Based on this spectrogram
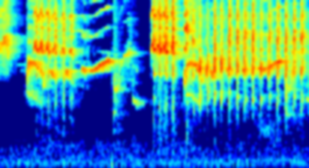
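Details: Oriental magpie-robin producing loud 'konslet' rough rapid fire like a sewing machine: a clicking rattle and sliding whistle, then a long fast machine-gun series of about twenty pulses.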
